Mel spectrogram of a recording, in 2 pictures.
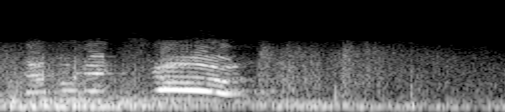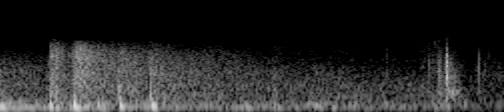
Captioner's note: shouting foreign language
